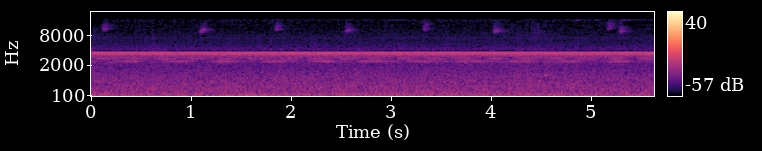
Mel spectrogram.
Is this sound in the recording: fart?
no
